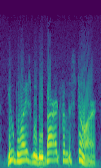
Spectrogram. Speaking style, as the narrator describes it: clerk yelled after him

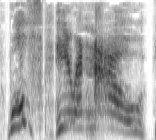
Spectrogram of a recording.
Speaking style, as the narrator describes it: he screamed

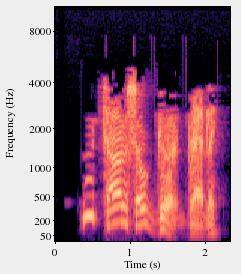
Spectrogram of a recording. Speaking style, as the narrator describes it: Stacy giggled, not intimidated in the least

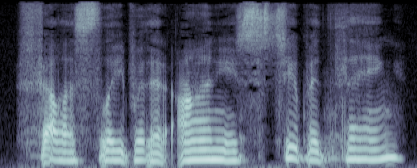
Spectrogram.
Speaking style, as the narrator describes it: she said in her new croaky voice

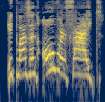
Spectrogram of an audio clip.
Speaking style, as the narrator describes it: the woman screamed

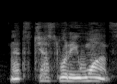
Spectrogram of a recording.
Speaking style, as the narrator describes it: shouted in his ear

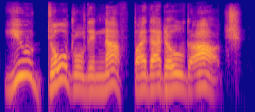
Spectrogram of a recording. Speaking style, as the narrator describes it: she said crossly

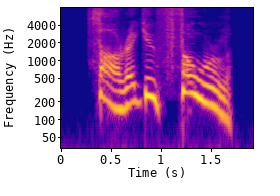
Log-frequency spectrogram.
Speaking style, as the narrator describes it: exclaimed the matron

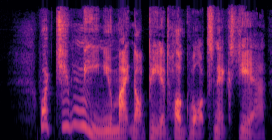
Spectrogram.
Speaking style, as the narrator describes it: said Pansy indignantly

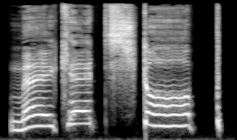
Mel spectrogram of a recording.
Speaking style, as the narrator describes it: shouted

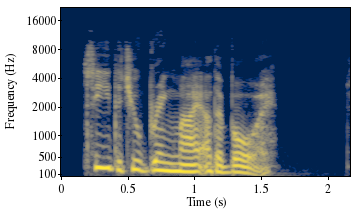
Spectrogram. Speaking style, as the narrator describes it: said sharply

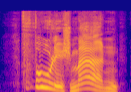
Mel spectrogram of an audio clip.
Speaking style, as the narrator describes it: cried Thanatos

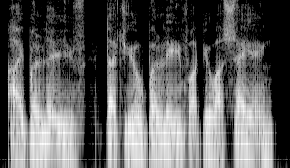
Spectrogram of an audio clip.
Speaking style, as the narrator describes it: Gleda growled

